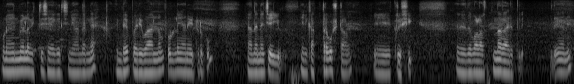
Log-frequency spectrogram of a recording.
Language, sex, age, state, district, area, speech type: Malayalam, male, 30-45, Kerala, Malappuram, rural, spontaneous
